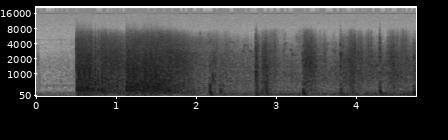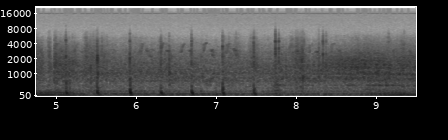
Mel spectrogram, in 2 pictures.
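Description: A machine gun fires at an outdoor machine gun shoot in Texas Hill Country, opening with a loud burst that rings out and decays, followed by a string of sharp single reports echoing at steady intervals.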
